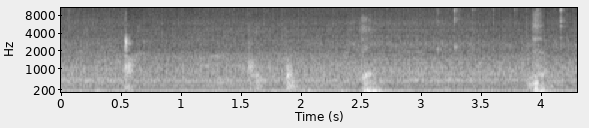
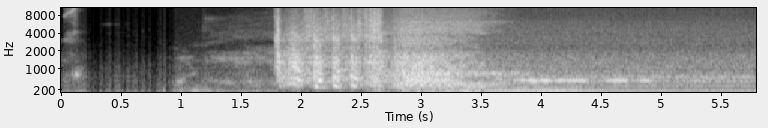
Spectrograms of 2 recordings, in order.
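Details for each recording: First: Car with missing and jerking returning after every plug cleaning, low coolant: idle stumbles unevenly with an irregular thump about once a second; misfire from a head gasket blown between two cylinders leaking compression, head later faced and refitted. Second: Car that missed and jerked from a head gasket leaking between two cylinders, after head facing and refitting: quick crank catches cleanly and settles to a smooth, stable idle with no missing or jerking and no warning lights.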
